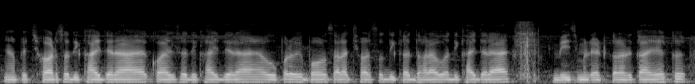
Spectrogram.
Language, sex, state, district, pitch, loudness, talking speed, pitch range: Hindi, male, Punjab, Pathankot, 110 Hz, -18 LUFS, 285 wpm, 110-115 Hz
